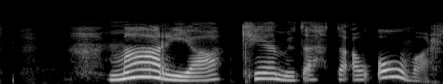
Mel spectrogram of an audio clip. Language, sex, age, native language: Icelandic, male, 8, Icelandic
